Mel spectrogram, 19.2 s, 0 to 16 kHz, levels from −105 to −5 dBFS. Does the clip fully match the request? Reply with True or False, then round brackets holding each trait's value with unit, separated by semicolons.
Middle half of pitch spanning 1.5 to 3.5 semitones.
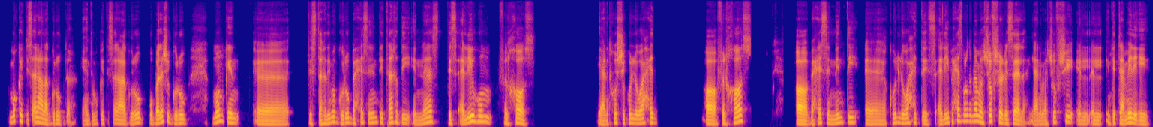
False (5.6 semitones)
